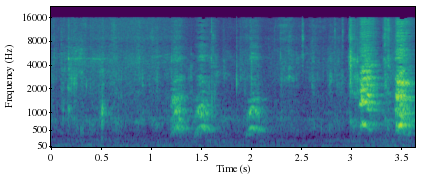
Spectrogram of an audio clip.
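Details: Korean Jindo dogs, a father and daughter, waiting outside a door for dried pollock skin snacks in a rural Korean village; short whining yips and soft vocal bursts, a few in quick succession, ending in two louder yelps.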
